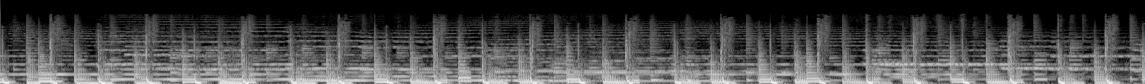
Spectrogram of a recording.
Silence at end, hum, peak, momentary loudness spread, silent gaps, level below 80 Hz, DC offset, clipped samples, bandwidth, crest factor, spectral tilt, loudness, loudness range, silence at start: 0 s; none; -2 dBFS; 3 LU; none; -16 dBFS; under 0.1%; under 0.1%; 10 kHz; 10 dB; -7.5 dB/octave; -12 LUFS; 1 LU; 0 s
